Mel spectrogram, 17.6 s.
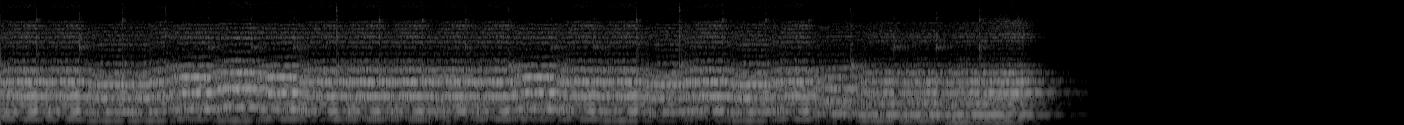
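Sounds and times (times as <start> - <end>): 
alto study: 0.0 - 13.1.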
